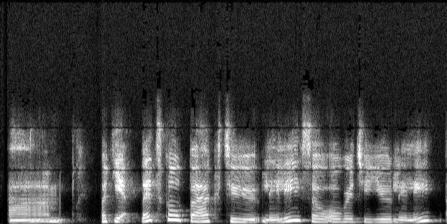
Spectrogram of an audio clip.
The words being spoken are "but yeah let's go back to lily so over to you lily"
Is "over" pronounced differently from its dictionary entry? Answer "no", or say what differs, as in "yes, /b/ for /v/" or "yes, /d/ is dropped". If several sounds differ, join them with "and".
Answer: no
